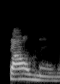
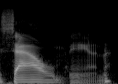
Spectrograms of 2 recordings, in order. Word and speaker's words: salmon: L in it, so I say Salman. It's Salmon. Getting dark.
